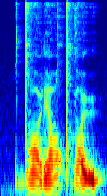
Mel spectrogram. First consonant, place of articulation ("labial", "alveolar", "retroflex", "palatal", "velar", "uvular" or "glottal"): alveolar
